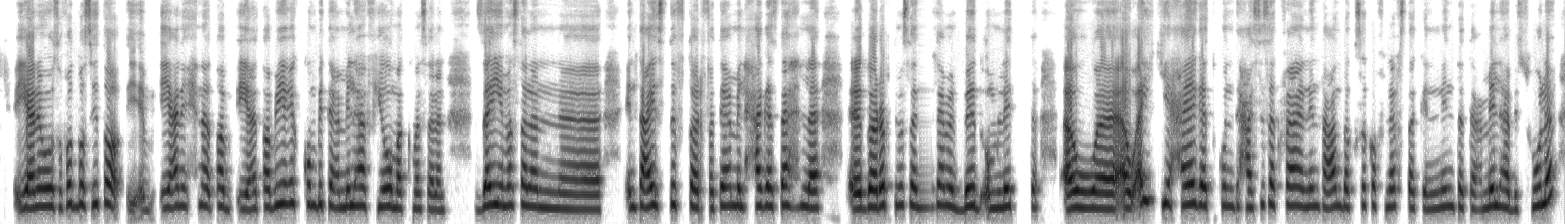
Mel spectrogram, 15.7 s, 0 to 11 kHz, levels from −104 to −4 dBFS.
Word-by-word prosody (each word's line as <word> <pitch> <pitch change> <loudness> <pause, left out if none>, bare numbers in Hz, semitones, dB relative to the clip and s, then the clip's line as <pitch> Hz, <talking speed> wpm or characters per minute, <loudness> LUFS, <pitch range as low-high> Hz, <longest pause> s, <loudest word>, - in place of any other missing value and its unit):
يعني 250 +1 +3
وصفات 265 +2 +1
بسيطة 300 +2 +1
ي - - -8
إم 205 - -11
يعني 255 +3 -1
إحنا 275 +1 -5
طب 255 -2 -3
يعني 220 +1 -3
طبيعي 285 +6 0
تكون 300 -2 -4
بتعملها 275 -1 0
في 260 -1 -11
يومك 260 -2 +2
مثلًا، 220 -2 -5 0.3
زي 280 +7 +3
مثلًا 280 -1 -1 0.9
أنت 255 +2 -2
عايز 265 +2 +4
تفطر، 285 -3 -1
فتعمل 270 +2 -1
حاجة 270 +1 +1
سهلة. 265 -3 +2 0.3
آآ 225 - +6
جربت 260 +4 +4
مثلًا 285 0 0
إن - - -6
أنت 245 +1 -17
تعمل 280 -2 0
بيض 255 +4 +2
omelette 255 +3 -1 0.3
أو 240 +1 +6
أو 230 +1 +5
أي 355 0 +3
حاجة 295 0 +2
تكون 275 0 -5
تحسّسّك 280 +3 -4
فعلًا 275 0 +2
إن 260 - -3
أنت 265 -1 -5
عندك 255 +1 0
ثقة 280 0 -5
في 260 -2 -14
نفسك، 255 -1 -5
إن 230 +1 -4
أنت 260 0 -4
تعملها 245 +2 -1
بسهولة، 255 +9 +1
265 Hz, 185 wpm, -21 LUFS, 245-280 Hz, 0.9 s, آآ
